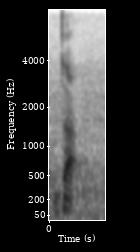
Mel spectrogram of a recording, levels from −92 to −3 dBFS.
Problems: constant background noise, continuous background conversations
